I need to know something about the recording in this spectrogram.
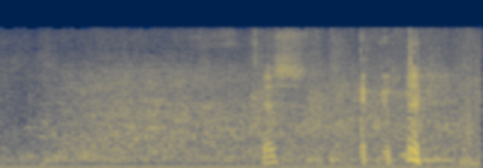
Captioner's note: laughter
